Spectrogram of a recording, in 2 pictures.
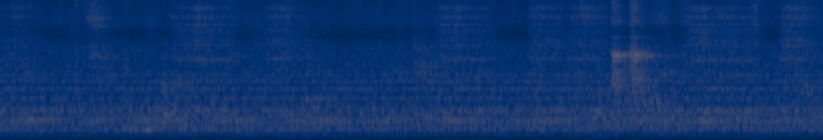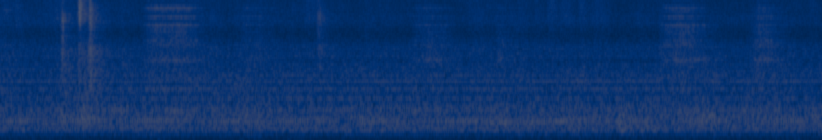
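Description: A man chants in a steady, droning voice in an echoing hall.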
